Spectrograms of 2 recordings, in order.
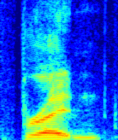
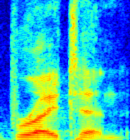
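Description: First: The middle t sound is dropped. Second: The middle t sound is clearly pronounced.

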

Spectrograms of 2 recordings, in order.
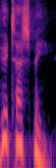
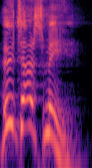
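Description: First: It is said softly and gently. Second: It is yelled out loudly.

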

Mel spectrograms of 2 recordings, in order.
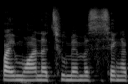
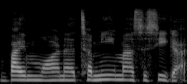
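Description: First: The name is said with native pronunciation. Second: The name is said with an English-speaker pronunciation. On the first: "if I went with" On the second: "people would be like"

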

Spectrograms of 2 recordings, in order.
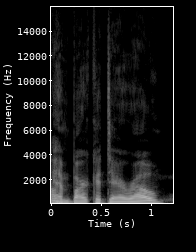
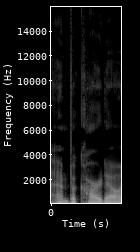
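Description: First: Every syllable of the name is pronounced. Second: A syllable near the end is left out. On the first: The speaker calls it right. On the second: The speaker calls it wrong.

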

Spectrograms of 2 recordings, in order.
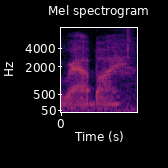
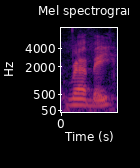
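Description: First: It is said as rabbi, the modern form. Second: It is said as rebbe, the older form. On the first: This is how people say it today. "We'd say rabbi" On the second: This is how people then said it. "I think they pronounced it Rebbe"

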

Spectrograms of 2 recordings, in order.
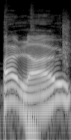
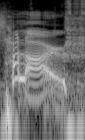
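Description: First: A lower, steady Warcraft peasant voice. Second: A high-pitched, cracking voice.

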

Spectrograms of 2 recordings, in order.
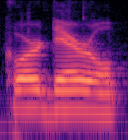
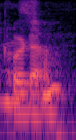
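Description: First: The name is said with three syllables. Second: The name is said with two syllables. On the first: The speaker calls it right. "so Cordarrelle Patterson" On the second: The speaker calls it wrong. "you've been saying it wrong"

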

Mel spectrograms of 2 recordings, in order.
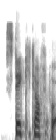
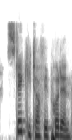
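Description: First: It is said in an ordinary everyday voice. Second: It is said in a special put-on voice. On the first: The speaker calls it wrong. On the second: The speaker calls it right.

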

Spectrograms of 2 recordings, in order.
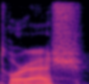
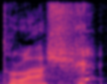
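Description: First: The name is said in a plain everyday accent. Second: The name is said in a draconic-sounding accent. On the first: This is the casual nickname form everyone uses. "followed by the normal way everyone says your name" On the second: This is the name's true pronunciation. "Perfect pronunciation and like the draconic accent"

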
